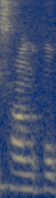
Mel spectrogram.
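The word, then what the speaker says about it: Tsangpo: जाना जाता है और इंग्लिश में लिखा जाता है टी साइलेंट र इंग्लिश में है ना टी सांगपो के नाम से भी जाना जाता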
